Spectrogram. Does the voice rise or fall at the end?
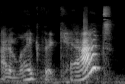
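rise. The voice rises at the end, like a question.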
